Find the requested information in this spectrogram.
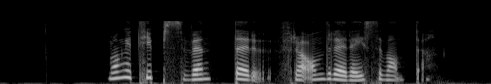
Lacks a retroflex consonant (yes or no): yes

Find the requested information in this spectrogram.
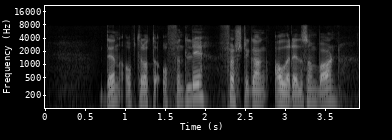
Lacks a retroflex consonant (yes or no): no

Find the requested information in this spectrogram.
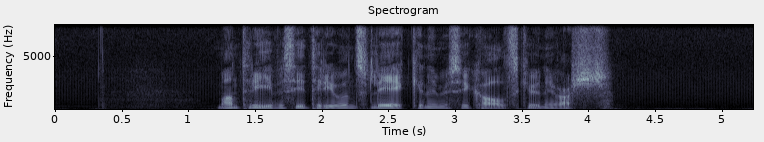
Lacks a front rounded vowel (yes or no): yes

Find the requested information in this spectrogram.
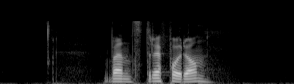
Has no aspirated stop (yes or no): yes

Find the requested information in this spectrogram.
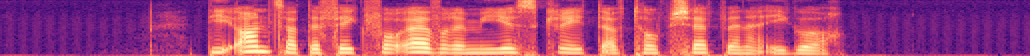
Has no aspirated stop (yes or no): no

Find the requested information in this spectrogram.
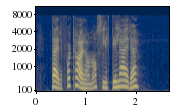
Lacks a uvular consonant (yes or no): yes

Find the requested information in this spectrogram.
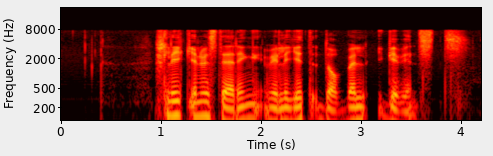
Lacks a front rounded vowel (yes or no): yes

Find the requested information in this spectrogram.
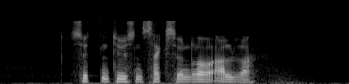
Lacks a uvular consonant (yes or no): no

